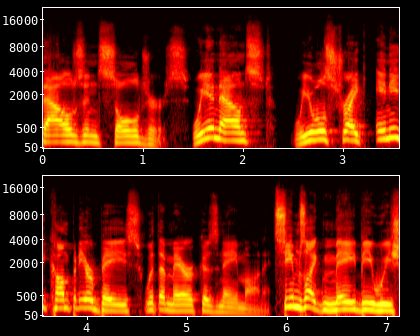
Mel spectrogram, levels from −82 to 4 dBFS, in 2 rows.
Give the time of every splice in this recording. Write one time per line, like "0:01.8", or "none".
0:01.4
0:05.9

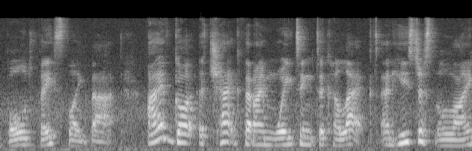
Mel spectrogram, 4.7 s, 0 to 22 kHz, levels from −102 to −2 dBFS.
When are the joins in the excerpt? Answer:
none

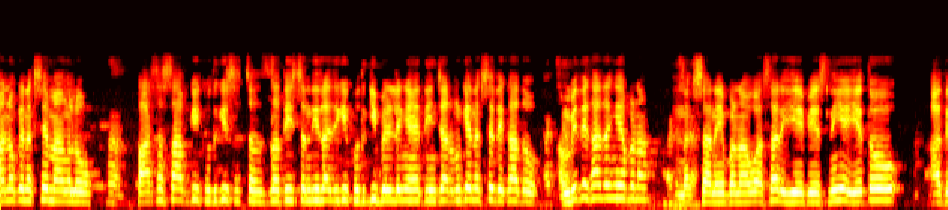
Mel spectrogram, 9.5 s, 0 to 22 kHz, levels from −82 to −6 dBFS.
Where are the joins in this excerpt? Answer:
0:06.8

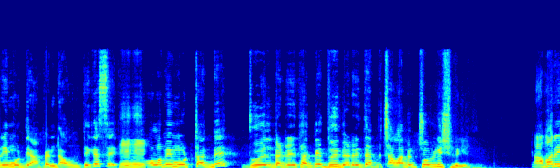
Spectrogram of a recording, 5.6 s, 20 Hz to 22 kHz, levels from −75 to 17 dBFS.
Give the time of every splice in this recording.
none

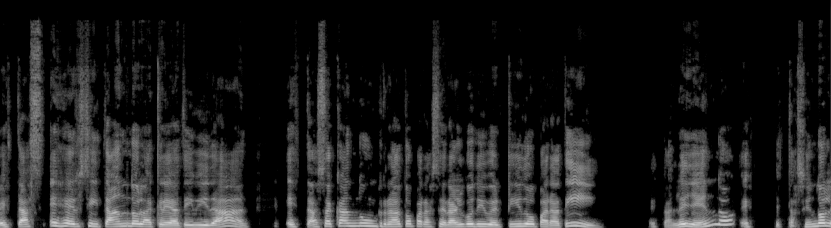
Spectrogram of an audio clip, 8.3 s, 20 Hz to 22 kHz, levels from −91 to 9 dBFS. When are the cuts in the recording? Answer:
none

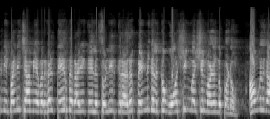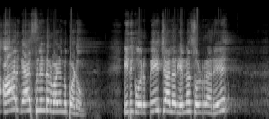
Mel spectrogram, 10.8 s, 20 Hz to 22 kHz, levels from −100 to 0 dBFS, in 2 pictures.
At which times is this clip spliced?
0:04.8

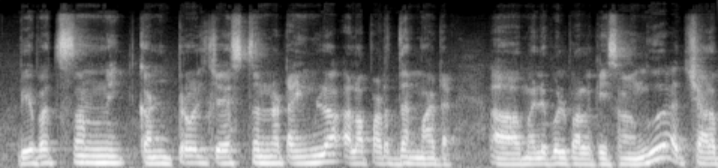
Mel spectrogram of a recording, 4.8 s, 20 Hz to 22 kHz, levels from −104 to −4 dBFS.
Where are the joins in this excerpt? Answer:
none

